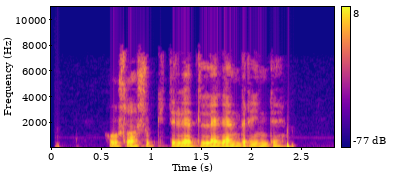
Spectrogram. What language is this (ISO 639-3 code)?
bak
